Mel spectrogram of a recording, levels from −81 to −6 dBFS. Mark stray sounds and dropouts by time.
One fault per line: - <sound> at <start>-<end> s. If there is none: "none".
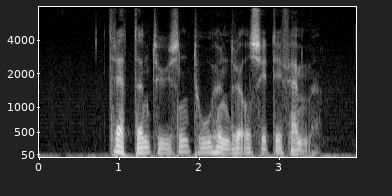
none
